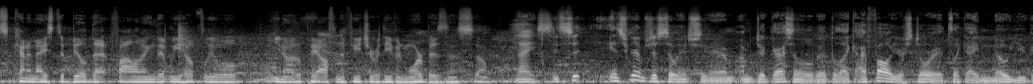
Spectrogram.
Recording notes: This week we are live from Buildertrend University.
